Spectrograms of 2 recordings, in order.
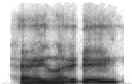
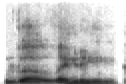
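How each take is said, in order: First: High, slow, put-on clown squeal; silly clown voice. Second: Said in the usual way. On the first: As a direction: stretch it out like a goofy clown. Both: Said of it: "my clown voice".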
